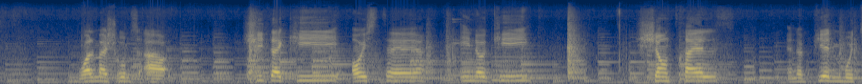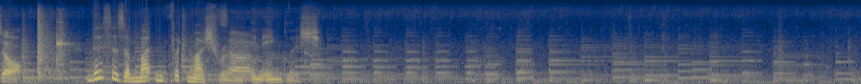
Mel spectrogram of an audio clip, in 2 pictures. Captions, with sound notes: Wild mushrooms are shiitake, oyster, enokitake, chanterelles, and pied de mouton. - [Voiceover] This is a mutton foot mushroom in English. (mellow music)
